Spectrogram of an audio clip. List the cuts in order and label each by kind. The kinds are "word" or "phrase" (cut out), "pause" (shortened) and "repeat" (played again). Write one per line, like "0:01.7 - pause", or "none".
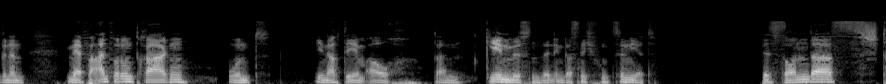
none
